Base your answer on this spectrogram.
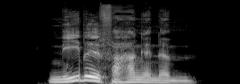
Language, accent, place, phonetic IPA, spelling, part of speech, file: German, Germany, Berlin, [ˈneːbl̩fɛɐ̯ˌhaŋənəm], nebelverhangenem, adjective, De-nebelverhangenem.ogg
- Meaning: strong dative masculine/neuter singular of nebelverhangen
